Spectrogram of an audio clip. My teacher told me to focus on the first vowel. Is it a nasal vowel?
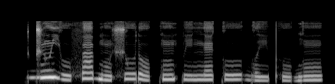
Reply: yes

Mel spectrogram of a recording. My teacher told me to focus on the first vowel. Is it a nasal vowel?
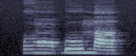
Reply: yes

